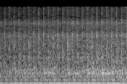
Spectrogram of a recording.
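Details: Freshly rebuilt 120 PS 4D34 diesel, just started, at idle: even clatter with no misses, hunting or heavy knock; oil good, running-in for four days to a week.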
